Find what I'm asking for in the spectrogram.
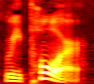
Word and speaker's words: Report: So kind of as a joke, you also pronounce report, R-E-P-O-R-T, as rapport, so that it rhymes with Colbert.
